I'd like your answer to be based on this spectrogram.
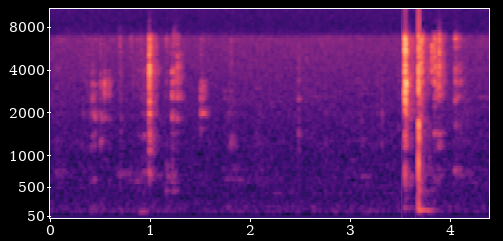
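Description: A small knife cuts and scrapes a solid, oval, dry bar of soap held in the hand, breaking chips off it. Short, dry, crisp snaps and scraping crackles stand out with a bright edge against quiet pauses. The loudest cluster of cracks comes near the end.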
